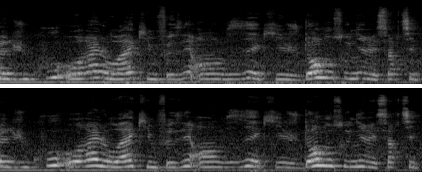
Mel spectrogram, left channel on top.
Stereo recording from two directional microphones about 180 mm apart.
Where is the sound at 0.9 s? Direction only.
45° right (ahead or behind).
